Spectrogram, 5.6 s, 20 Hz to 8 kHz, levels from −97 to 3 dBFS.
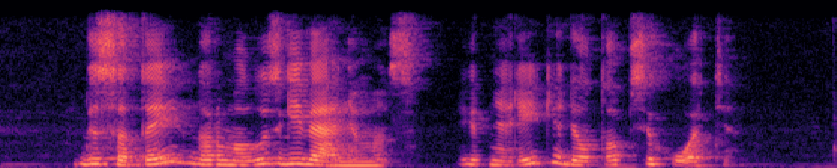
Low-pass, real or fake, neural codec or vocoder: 7.2 kHz; real; none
